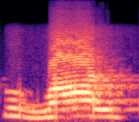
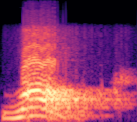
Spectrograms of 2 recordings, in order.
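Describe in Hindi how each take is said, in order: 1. इस शब्द में L की ध्वनि बोली जाती है। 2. इस शब्द से L की ध्वनि छोड़ दी जाती है। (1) "एल का साउंड साथ में पढ़ लेते" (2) "एल साइलेंट रहता है"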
